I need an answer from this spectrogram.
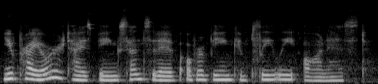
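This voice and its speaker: A woman speaking softly in an ASMR role-play, reading survey statements in a polite, measured customer service manner. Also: mid-range voice. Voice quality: soft, hushed. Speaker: ASMR role-player as call center agent giving a personality survey. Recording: dull lo-fi sound with faint noise.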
